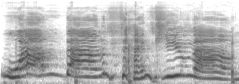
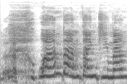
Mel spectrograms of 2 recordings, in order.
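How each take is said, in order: First: High, laughing catchphrase. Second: High and bright sign-off; excited. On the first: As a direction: squeal it through giggles. Repeating guest's catchphrase laughing. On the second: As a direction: sing it out giddily. Repeating catchphrase again. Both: Real, not acted.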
